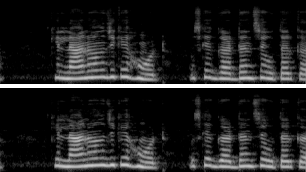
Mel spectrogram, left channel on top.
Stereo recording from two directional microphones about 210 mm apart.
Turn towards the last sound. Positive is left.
turn(degrees=-10)  # may be behind; listen again after turning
